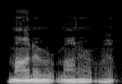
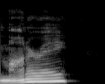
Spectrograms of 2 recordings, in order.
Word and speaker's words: Monterey: Somebody told me there's no T. They said, just said you pronounce the, you don't pronounce the T. So it's Monterey.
